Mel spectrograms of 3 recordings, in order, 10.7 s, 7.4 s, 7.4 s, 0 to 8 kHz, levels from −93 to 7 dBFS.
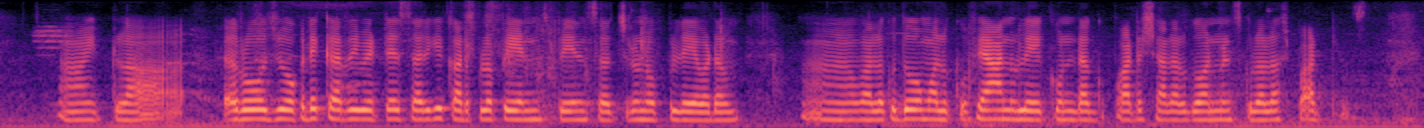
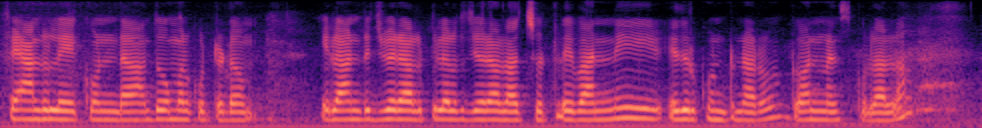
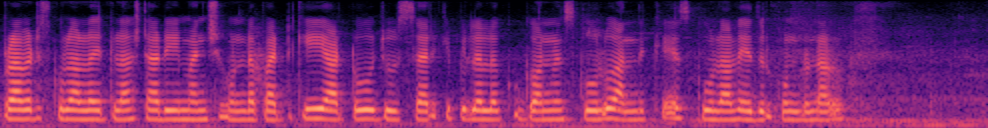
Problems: none marked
